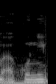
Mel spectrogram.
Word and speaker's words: Axone: अब इसका प्रोनाउंस हम अकूनी करेंगे।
